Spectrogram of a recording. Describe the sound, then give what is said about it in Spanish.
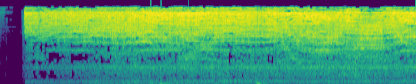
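A knife being sharpened on the motorized grinding stone of Jesús Galache, a knife sharpener from Madrid who works from a van converted into a workshop: a loud, steady metallic hiss over a low motor hum that starts abruptly and runs continuously, with no voices. “Esto que escuchas es la piedra afiladora de Jesús Galache.”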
